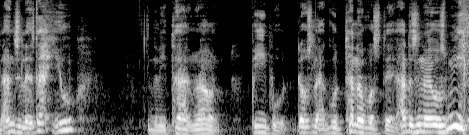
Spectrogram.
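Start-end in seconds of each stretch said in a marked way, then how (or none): 0.0-0.8 teasing call. Retold or imitated. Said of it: "One day I said". 4.0-4.6 loud, high-pitched disbelief; how on earth did he know. Real, not acted. Telling viewers how he got caught, loud, high and disbelieving.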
